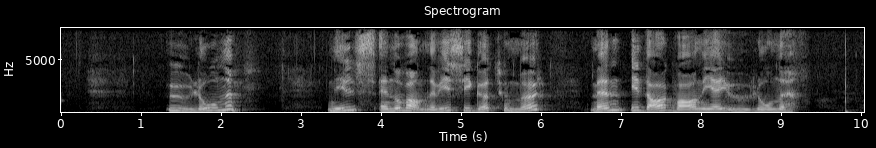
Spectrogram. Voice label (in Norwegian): ulone, Numedalsmål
